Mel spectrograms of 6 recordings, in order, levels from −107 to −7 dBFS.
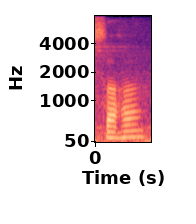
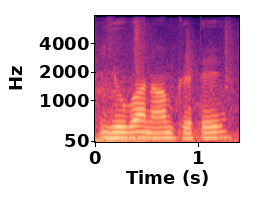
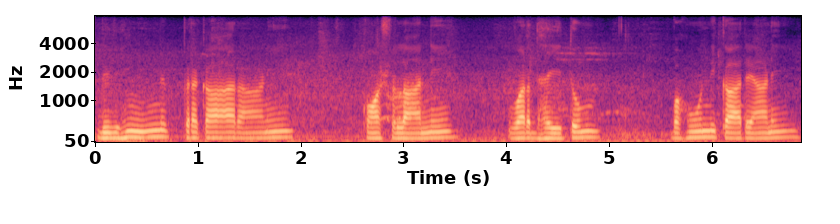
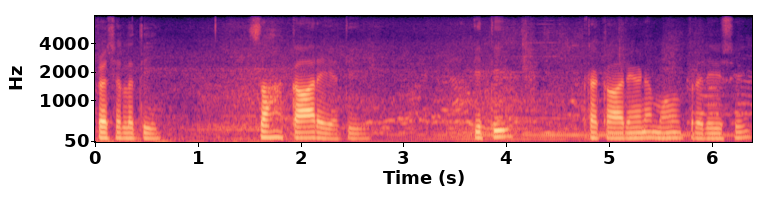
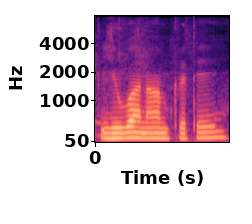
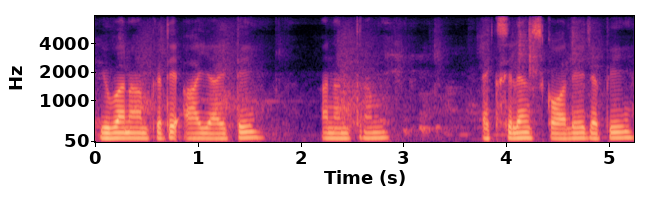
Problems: background sounds at intervals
